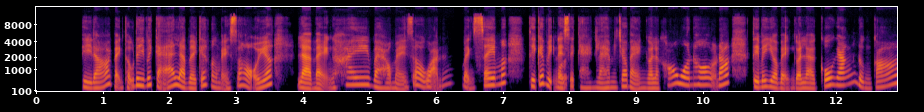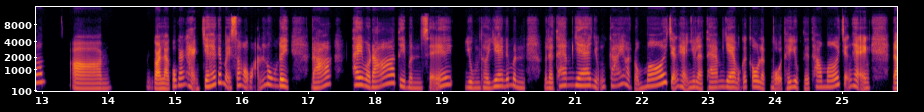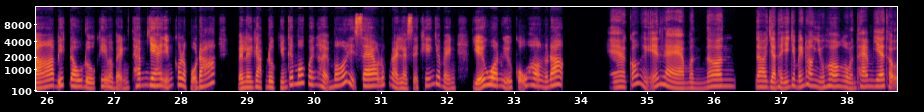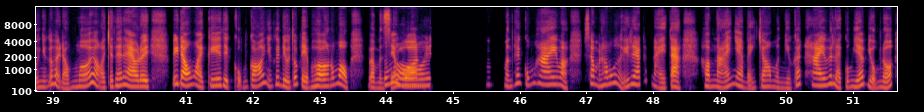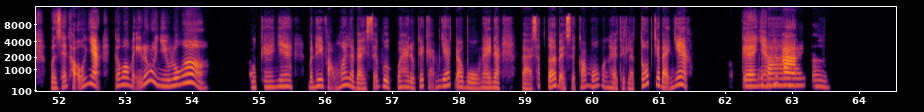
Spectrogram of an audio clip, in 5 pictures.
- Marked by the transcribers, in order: other background noise
- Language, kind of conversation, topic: Vietnamese, advice, Làm sao để ngừng nghĩ về người cũ sau khi vừa chia tay?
